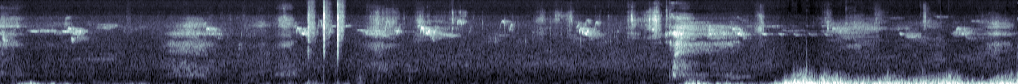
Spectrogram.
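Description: Small birds chirping faintly in short scattered calls, with a couple of sharp clicks about three seconds in; near the end a loud low rumble sets in and covers everything.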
